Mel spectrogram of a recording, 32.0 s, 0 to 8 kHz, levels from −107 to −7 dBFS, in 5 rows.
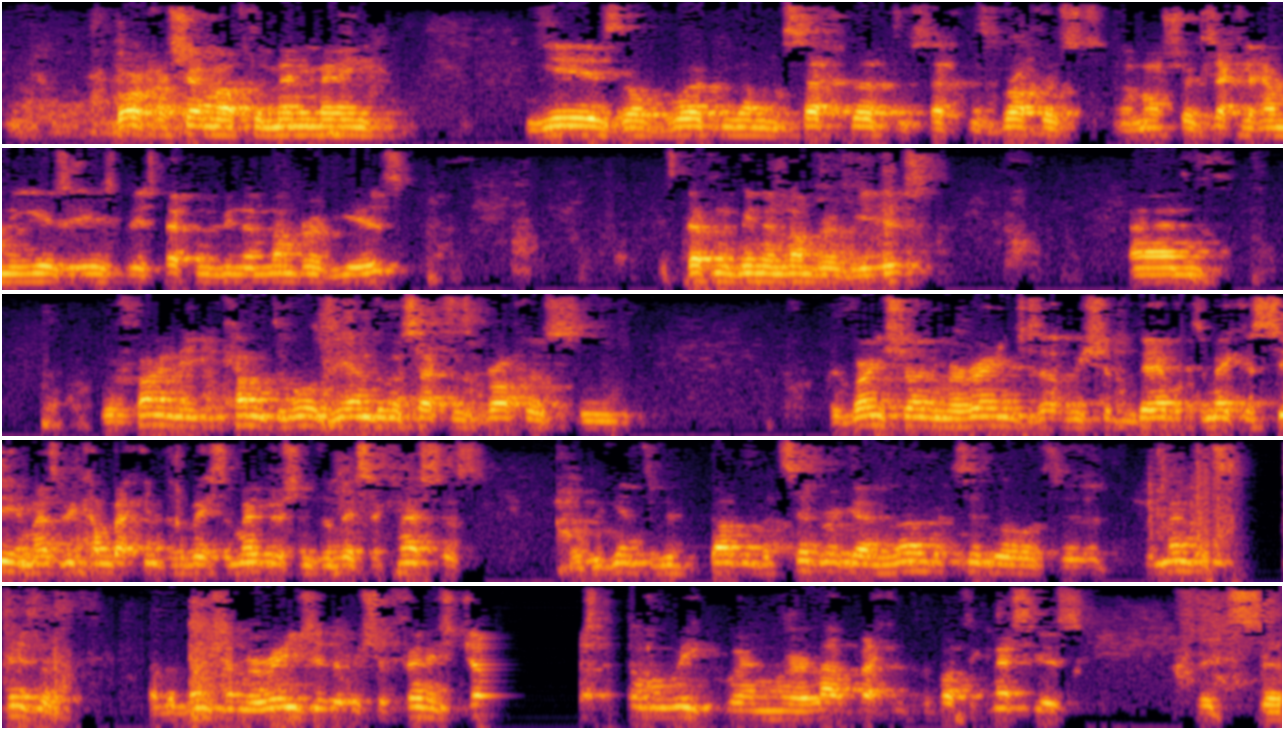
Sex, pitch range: male, 130-180 Hz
